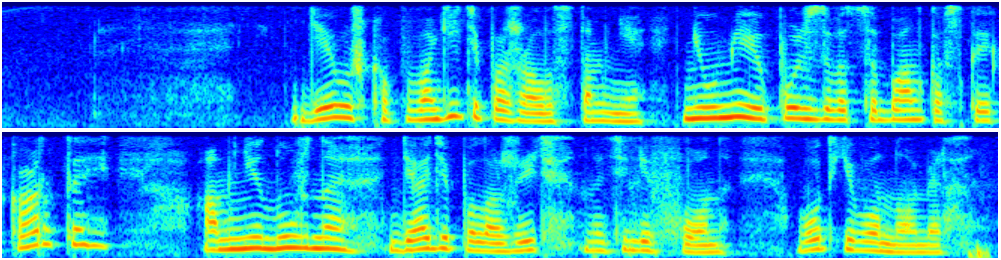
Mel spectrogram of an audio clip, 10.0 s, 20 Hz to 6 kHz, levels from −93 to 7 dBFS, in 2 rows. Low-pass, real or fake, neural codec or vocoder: 5.4 kHz; real; none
